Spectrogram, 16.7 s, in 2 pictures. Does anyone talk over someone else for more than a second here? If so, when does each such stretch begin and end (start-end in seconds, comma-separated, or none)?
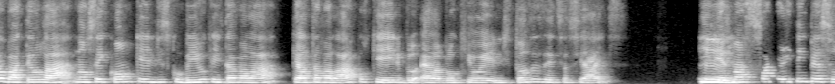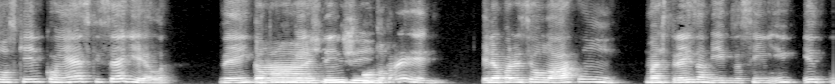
10.9-12.2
